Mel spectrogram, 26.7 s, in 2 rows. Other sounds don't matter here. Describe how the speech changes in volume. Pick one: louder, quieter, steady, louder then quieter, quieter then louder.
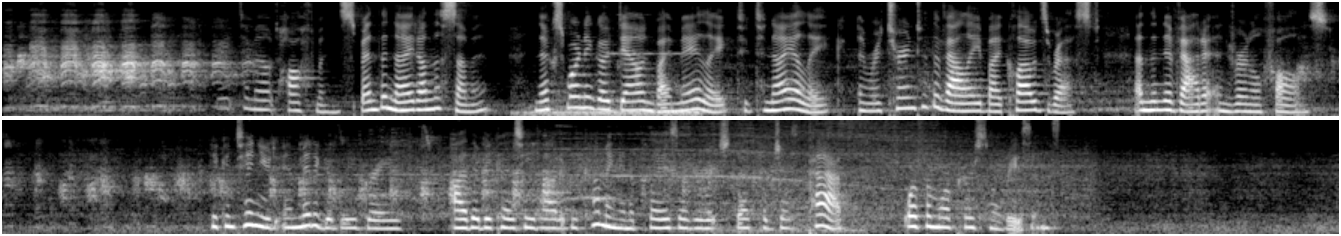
steady.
